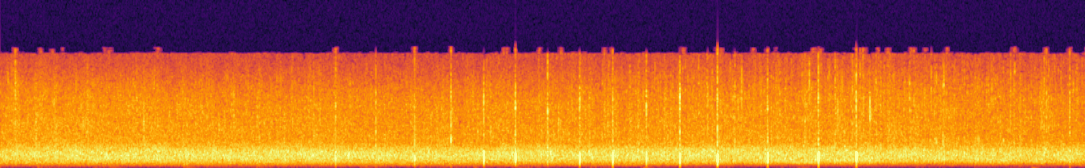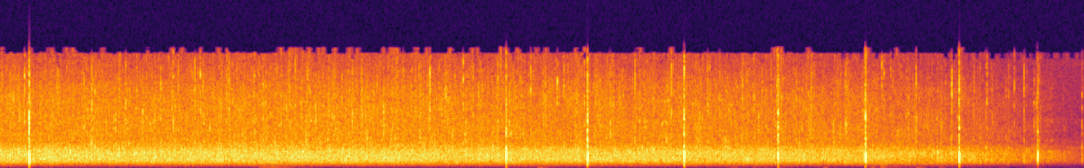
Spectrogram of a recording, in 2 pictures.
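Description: Sustained applause from a festival audience greeting author Orhan Pamuk, a dense even wash of clapping holding steady for about twenty seconds before tapering off at the end.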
